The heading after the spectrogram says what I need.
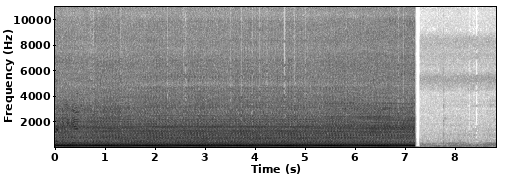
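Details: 1989 Kubota L2550 diesel tractor after repairing a failed fusible link wire, not starter or alternator; steady low chug with a constant hum and no missing beats until shut off; running normally.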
